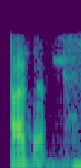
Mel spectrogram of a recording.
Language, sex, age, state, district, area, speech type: Kannada, male, 30-45, Karnataka, Vijayapura, rural, conversation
